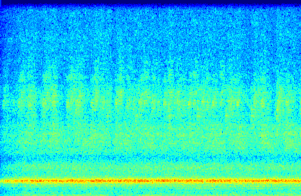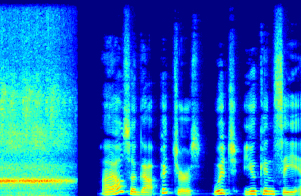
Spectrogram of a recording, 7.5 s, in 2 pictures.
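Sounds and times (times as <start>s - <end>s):
chorus of 17-year cicadas calling: 0.0s - 4.7s
speech: 5.3s - 7.5s.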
